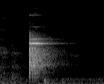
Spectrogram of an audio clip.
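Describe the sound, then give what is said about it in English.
A single bright clink of glasses touching in a toast, fairly loud, with a clear ringing tone that fades out over about half a second. No one speaks. “Let's take a smell. Yeah, cheers.”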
